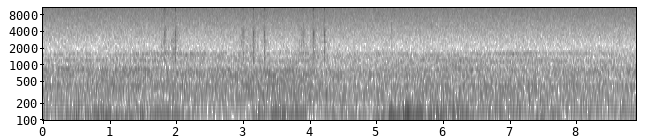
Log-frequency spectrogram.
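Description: BNSF freight train running by with a steady low rumble and a faint engine drone, and a few light clicks about two, three and four seconds in.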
